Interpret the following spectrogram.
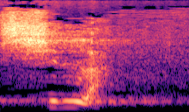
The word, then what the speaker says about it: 실라: 바울 선생은 실와노, 즉 실라, 히브리어로는 실라고 헬라어로는 실와노라고 발음을 했습니다만 실라입니다.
